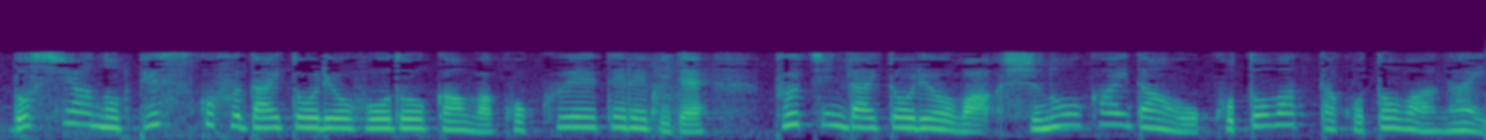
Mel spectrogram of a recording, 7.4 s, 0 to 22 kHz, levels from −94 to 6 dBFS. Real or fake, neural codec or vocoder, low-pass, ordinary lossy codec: real; none; 5.4 kHz; MP3, 24 kbps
